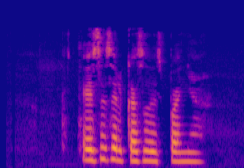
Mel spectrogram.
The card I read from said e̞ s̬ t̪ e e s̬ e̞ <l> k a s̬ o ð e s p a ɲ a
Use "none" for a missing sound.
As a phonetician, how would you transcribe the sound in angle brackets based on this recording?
l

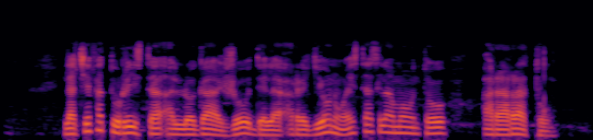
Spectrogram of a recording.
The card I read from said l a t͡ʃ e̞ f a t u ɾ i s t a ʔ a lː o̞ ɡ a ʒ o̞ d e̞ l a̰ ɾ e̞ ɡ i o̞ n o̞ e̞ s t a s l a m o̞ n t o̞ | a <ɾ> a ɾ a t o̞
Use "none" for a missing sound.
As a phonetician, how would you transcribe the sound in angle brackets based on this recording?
ɾ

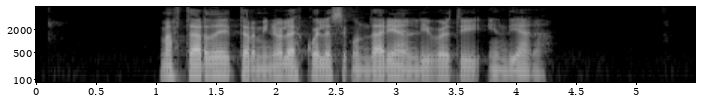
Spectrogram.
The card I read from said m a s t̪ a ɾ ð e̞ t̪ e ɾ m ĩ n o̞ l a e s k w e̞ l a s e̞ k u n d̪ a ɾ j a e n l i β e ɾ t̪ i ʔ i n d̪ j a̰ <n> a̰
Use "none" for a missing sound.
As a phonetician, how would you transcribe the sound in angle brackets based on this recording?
n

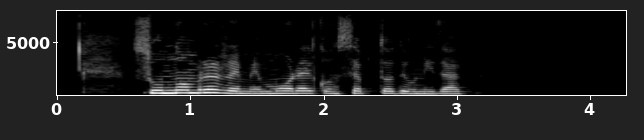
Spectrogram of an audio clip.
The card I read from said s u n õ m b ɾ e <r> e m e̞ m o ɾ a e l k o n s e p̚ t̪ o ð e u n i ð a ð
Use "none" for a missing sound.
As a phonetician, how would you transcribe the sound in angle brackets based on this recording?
r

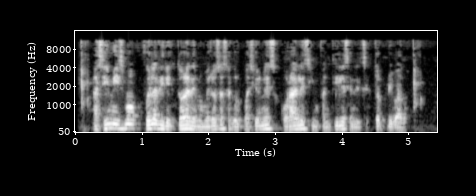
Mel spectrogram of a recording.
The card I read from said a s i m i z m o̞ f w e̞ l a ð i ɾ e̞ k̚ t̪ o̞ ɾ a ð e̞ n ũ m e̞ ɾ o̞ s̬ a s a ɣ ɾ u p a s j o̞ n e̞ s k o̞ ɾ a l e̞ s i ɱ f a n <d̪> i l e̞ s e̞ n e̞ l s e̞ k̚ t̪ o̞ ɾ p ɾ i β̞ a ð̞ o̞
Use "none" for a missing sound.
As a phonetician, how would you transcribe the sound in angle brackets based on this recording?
t̪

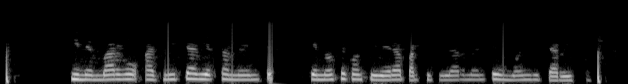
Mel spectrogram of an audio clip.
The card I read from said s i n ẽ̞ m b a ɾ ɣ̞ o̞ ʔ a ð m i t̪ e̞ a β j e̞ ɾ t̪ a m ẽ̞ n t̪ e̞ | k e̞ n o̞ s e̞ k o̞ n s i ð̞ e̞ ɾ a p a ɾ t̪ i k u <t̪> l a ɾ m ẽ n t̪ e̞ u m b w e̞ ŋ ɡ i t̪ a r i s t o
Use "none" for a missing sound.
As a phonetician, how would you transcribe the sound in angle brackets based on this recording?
none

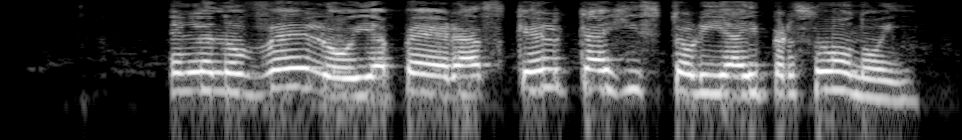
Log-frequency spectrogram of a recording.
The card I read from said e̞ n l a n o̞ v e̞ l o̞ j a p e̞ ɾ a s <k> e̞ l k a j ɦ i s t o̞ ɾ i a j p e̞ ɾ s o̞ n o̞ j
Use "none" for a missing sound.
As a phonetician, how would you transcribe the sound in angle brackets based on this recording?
k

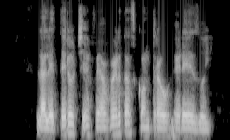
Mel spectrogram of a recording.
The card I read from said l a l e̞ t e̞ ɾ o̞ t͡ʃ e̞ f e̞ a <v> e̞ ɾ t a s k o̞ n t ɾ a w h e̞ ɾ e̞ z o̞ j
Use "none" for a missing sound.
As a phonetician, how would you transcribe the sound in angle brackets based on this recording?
v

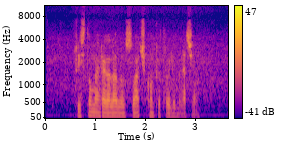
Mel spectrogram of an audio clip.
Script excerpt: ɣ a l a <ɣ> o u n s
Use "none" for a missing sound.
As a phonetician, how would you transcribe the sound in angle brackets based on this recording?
ð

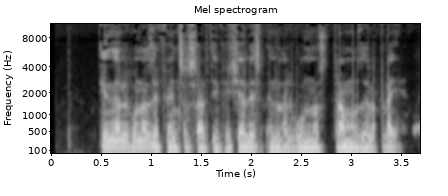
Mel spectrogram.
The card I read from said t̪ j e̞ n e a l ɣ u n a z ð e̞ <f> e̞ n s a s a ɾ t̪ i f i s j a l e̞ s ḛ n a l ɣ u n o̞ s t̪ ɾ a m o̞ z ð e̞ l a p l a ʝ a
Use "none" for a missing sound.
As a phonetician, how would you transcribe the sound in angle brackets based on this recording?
f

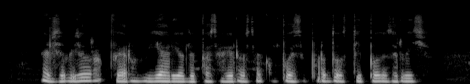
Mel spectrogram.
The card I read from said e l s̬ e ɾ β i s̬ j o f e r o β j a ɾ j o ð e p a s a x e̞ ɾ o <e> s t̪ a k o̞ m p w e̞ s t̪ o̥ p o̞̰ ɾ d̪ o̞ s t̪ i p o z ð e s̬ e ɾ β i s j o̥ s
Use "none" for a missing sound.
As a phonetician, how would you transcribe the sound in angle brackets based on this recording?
e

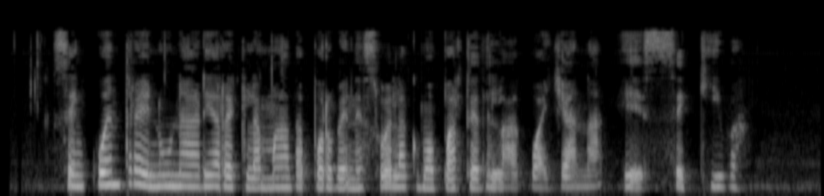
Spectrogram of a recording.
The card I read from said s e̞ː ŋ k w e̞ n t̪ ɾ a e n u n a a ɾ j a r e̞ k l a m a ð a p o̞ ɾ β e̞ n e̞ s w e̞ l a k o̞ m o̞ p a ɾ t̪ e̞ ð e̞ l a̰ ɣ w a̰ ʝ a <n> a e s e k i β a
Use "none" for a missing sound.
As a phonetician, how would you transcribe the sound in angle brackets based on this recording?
n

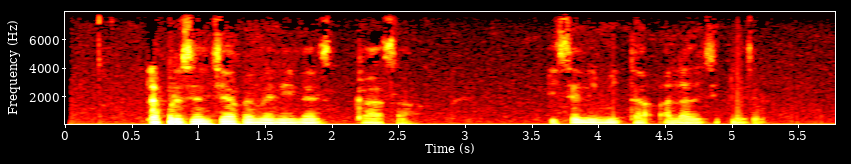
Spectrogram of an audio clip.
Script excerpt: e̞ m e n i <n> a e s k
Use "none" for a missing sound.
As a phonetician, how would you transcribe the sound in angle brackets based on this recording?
n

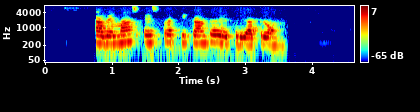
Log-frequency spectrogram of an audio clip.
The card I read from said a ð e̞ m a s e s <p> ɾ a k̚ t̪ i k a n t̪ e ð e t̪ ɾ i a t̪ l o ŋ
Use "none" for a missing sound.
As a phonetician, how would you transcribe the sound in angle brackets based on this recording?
p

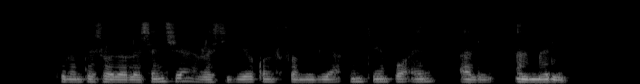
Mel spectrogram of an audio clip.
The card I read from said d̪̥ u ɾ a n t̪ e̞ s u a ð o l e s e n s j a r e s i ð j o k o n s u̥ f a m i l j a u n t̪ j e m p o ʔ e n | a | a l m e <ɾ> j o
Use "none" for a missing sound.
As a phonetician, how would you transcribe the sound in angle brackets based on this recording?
ɾ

